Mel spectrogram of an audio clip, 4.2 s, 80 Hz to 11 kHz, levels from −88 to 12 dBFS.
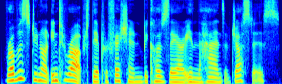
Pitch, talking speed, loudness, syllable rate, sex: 195 Hz, 200 wpm, -19 LUFS, 5.9 syllables/s, female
